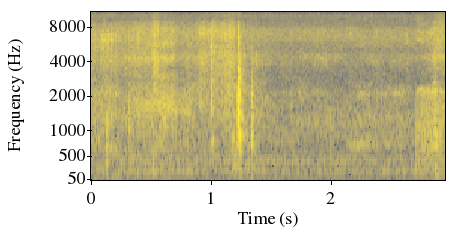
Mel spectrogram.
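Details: Softer droning of honey bees around a frame holding a queen as a colony is formed, overlaid by a few sharp clicks and handling knocks, with a short louder swell at the end.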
